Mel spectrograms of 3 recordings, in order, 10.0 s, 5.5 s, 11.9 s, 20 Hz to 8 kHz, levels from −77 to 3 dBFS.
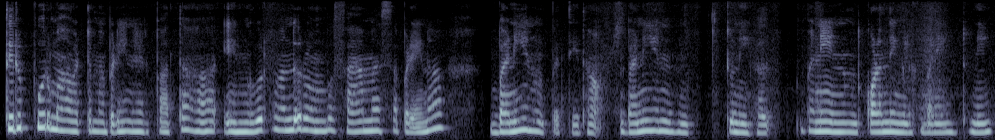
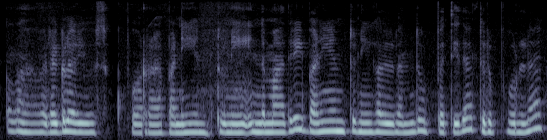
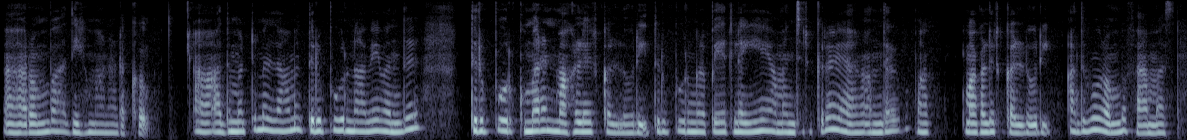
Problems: none marked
